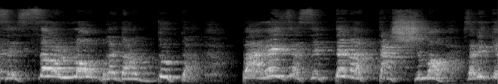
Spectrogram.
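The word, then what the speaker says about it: παρρησία: Bien-aimé, le mot assurance ici, c'est la traduction du mot grec parésia. Parésia qui est traduit ici par assurance. Parésia. Parésia s'écrit P-A-R-R-H-E-S-I-A.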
